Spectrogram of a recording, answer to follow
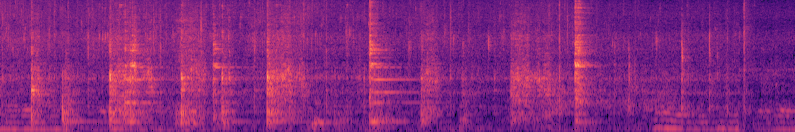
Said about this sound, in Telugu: మీడియం ఫ్లేమ్లో వేయించుకోవాలి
